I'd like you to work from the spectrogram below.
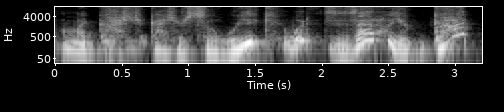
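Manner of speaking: imitating a scoffing winner, rising high at the end; mock amused disbelief. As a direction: tease them in mock disbelief, pitch leaping on the question. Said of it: "you laugh at us going".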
